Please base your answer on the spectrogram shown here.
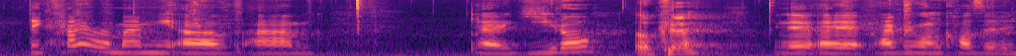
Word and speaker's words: gyro: They kind of remind me of gyro.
